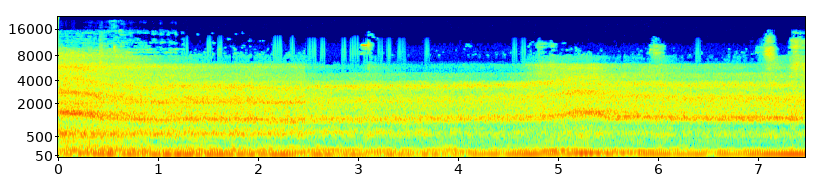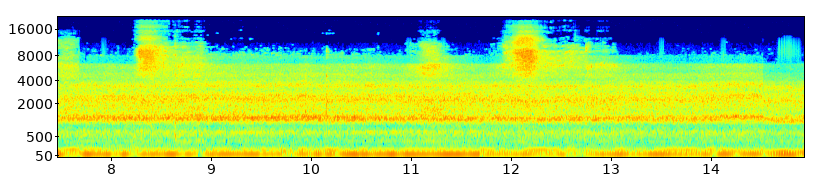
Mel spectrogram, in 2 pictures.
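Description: Triumph Street Triple RS motorcycle engine running at a steady idle with a deep low rumble, close and loud, a slight rise in revs partway through and a few faint clicks above, no talking.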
